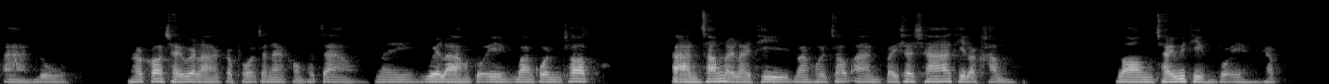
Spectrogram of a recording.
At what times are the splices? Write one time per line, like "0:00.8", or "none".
0:03.7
